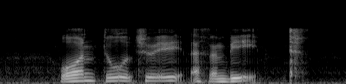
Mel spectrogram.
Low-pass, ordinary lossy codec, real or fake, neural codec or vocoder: 5.4 kHz; none; fake; autoencoder, 22.05 kHz, a latent of 192 numbers a frame, VITS, trained on many speakers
